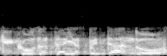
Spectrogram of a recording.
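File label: Italian attack position mood low, speech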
